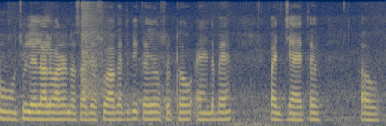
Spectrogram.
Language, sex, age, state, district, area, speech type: Sindhi, female, 45-60, Delhi, South Delhi, urban, spontaneous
